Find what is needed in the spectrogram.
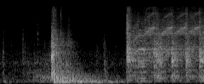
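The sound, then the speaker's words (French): Electrician's van engine on roads around Île-de-France, quiet at first, then a sudden surge of engine noise and a second, louder rise that carries on steadily. “Chaque jour, Ilyes Lamoury sillonne les routes d'Île-de-France avec sa camionnette.”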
